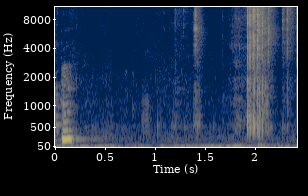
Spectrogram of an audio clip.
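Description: Plastic shrink-wrap film on a hardcover mediabook being picked at and torn open by hand: a faint crackle about halfway through, then a short, louder rip near the end.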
